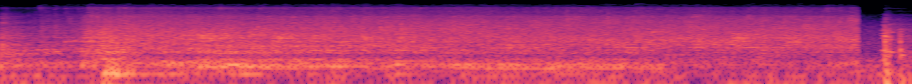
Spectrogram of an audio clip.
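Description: Water runs steadily into Saddam Hussein's sink as hands are washed, a loud, continuous close rushing that lasts about four seconds and then cuts off.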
